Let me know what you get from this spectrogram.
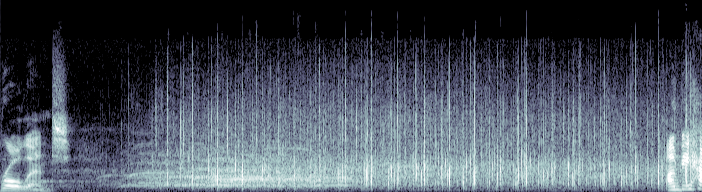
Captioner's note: audience cheering and applauding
